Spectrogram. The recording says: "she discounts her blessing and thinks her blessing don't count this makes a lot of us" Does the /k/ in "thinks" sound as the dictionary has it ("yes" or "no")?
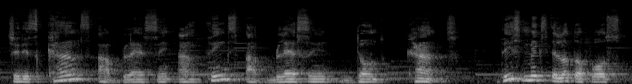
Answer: no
